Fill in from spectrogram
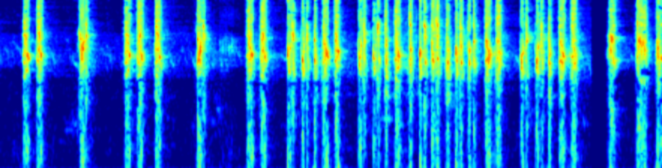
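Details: Cendet (long-tailed shrike) gacor song for training other songbirds: bursts of sharp, high chattering notes in twos and threes, building into dense rapid runs midway, separated by brief silences.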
